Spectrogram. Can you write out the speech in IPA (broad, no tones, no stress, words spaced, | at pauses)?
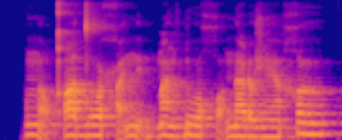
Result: nɔ̰qʼado ħɛ̰nḛɡɓãɡɗu χɔ̰naɽɤʒẽ χɯ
